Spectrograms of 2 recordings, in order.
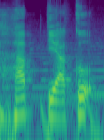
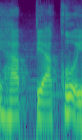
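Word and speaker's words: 八百: Ini pengecualian berikutnya 800. Cara bacanya adalah hapaku. Nah, jadi ini sama kayak e 600 tadi ya. Jadi hapyaku ya. H-nya kasih maru jadi pi ya.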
